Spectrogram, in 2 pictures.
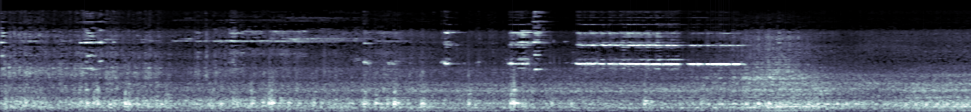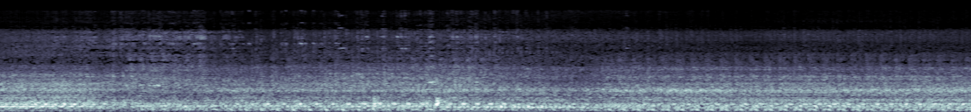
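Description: Train cars rolling slowly past with their wheels squealing high on the rails for the first eleven seconds or so, loudest just before the squeal stops. After that a steady low rumble from the diesel switcher locomotive's engine as it passes at low speed.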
